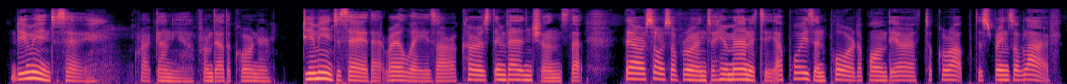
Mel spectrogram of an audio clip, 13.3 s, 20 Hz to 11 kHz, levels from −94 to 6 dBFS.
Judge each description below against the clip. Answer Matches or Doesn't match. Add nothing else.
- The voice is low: Doesn't match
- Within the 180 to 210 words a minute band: Matches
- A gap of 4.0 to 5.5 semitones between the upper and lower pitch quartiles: Matches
